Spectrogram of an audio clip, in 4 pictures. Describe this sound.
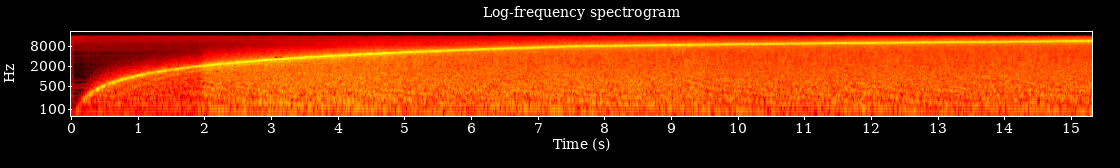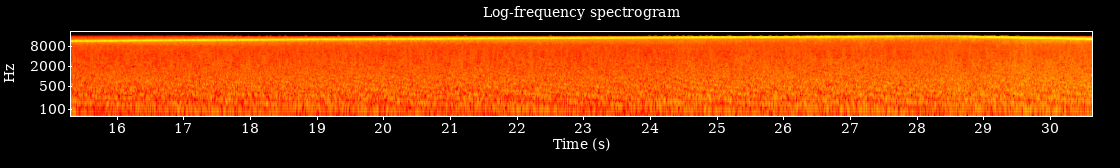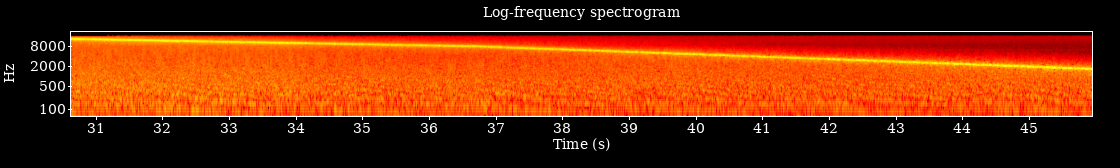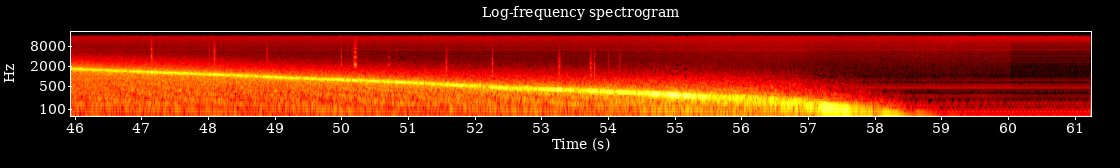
time-space-transfer3a
Falling in air, space time tranfer sound. imaginary sound done with clavia nordlead 2 and recorded with fostex vf16
falling, imaginary, scifi, space, synthedit, synthetic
